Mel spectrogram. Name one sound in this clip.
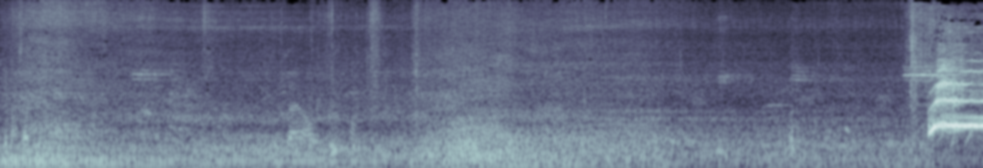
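A scooter engine putters nearby.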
